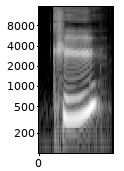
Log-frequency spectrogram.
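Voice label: "Q", French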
